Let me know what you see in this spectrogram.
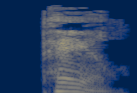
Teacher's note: move your lips into the unstressed vowel position after a when it occurs before the consonant L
